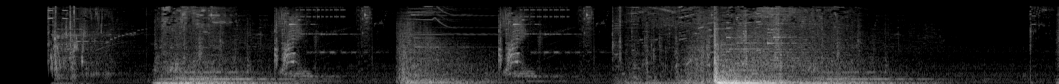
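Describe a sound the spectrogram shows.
Electronic menu beeps and chimes sound in quick succession.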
